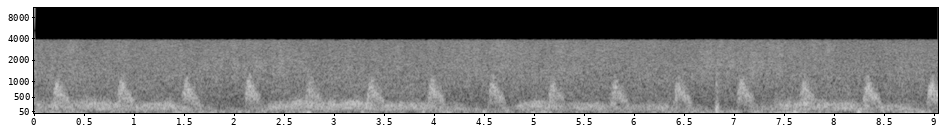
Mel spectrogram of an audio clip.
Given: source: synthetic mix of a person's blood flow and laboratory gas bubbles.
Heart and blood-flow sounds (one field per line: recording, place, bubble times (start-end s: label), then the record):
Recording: Doppler ultrasound of blood flow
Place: subclavian vein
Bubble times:
no bubbles
From the record:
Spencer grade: 0 (complete lack of bubble signals)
